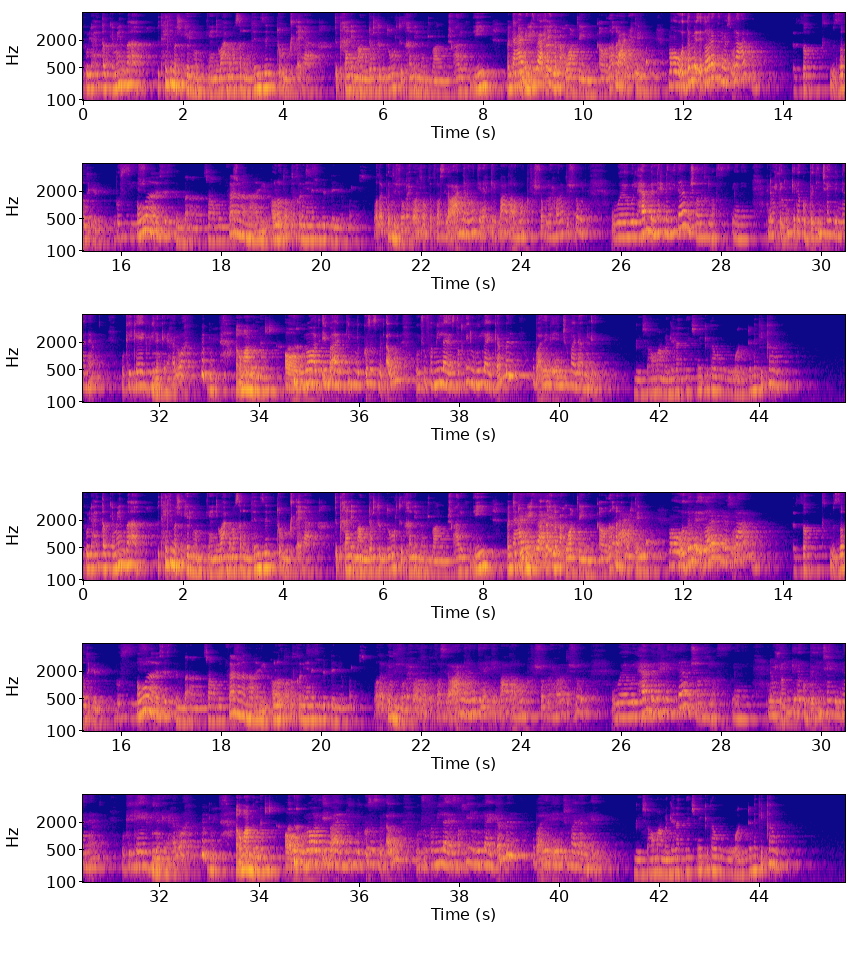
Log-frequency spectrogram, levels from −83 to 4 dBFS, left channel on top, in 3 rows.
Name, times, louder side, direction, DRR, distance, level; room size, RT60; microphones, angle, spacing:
voice 1, 0.1-1.1 1.6-11.2 14.2-14.5 14.9-15.6 16.3-20.7 21.3-21.6 23.4-23.5 29.1-29.3 31.9-32.1 33.0-33.2 33.5-34.2 34.7-34.8 41.5-44.4, right 1 dB, 15° right, 4 dB, 0.3 m, -24 dB
voice 2, 8.6-9.6 10.5-11.3 11.7-13.5 15.1-15.2 15.9-16.3 16.6-16.7 19.0-19.7 21.1-25.3 25.8-27.9 28.2-30.8 31.3-34.0 34.5-39.2 39.5-40.8, left 2 dB, 75° left, 4 dB, 0.5 m, -24 dB
5.5 x 3.2 x 2.5 m, 1.4 s
head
